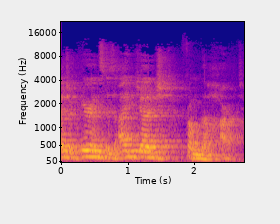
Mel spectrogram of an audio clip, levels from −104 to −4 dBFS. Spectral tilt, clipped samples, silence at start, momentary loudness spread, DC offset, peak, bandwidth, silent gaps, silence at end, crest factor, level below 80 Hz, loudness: -7.5 dB/octave; under 0.1%; 0 s; 10 LU; under 0.1%; -8 dBFS; 12 kHz; none; 0 s; 16 dB; -52 dBFS; -24 LUFS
